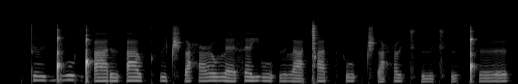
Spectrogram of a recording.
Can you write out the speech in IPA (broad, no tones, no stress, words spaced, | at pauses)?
tɨi̯ɡ͡ǃuǃʼa ɾɨʔ au̯kʰɨt͡ʃʼəħʕu lɛsɛ juʔɨ laǀa t͡sʼuʔt͡ʃʼəħʉ t͡sʼʉt͡sʼʉ ǃʰø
